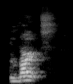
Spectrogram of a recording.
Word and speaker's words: Wirtz: Wirtz, how do you pronounce his last name? Wirtz.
